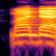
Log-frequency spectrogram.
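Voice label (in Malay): "madal", Malay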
